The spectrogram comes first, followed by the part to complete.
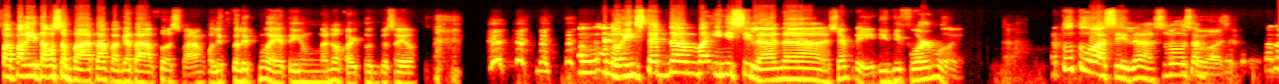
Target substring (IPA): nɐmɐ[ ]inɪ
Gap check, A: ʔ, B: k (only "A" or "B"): A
